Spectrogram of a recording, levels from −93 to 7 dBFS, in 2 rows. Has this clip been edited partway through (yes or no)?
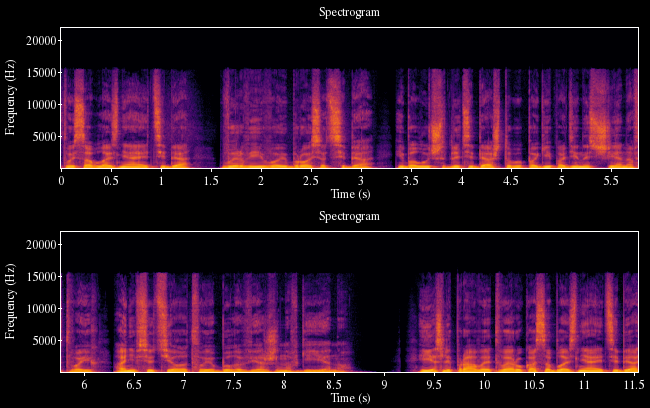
no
